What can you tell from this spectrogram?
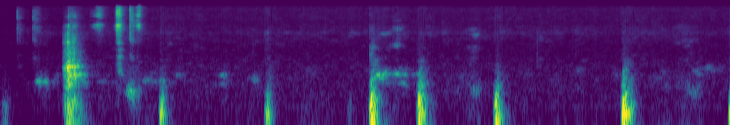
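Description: Marker pen on a whiteboard: a series of short, separate taps and strokes, about one a second, as digits are written one after another.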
